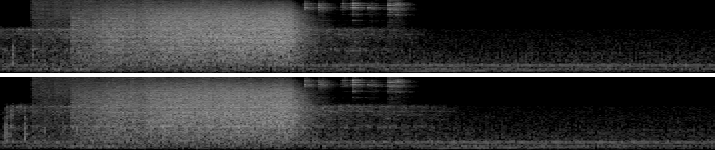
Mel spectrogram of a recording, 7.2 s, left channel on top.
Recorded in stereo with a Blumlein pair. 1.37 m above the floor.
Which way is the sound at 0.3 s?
70° left.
